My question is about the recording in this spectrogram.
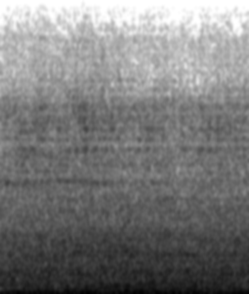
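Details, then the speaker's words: Carrier mini split outdoor unit after compressor replacement, condenser fan speed-controlled: steady even hum with constant fan rush, no knocking, rattling or squeal; normal running, cooling well. "it's cooling pretty good in there"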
